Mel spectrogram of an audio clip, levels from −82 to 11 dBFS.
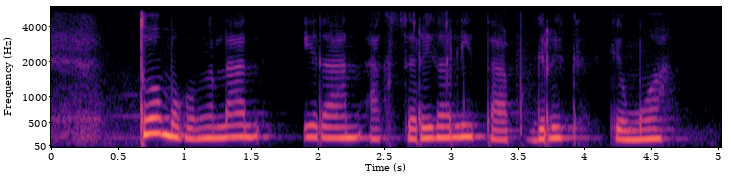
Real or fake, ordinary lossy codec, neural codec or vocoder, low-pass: real; none; none; 5.4 kHz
